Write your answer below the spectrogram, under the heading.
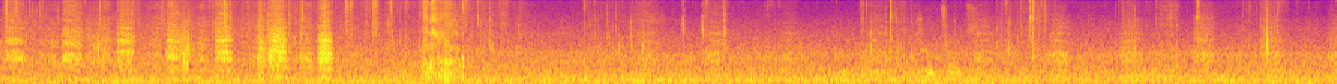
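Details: Panting American Bully on a stroll: quick rhythmic breathy bursts over the first two seconds, a brief human voice, then softer scattered breaths over a low hum.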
